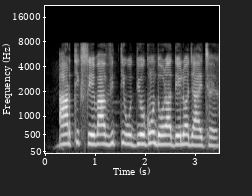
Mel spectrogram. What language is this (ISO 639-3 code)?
mai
